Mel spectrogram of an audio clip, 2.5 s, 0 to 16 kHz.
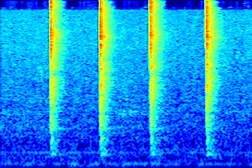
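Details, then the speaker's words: Pye V4 TV chassis power switch: four crisp, sharp clicks about half a second apart in a quiet room, a healthy old-fashioned mechanical on-off switch. "you hear that does all that is that is a good old-fashioned proper on-off switch"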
